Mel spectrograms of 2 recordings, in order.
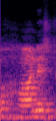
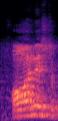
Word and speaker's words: honest: ऑनेस्ट हमारा कहां से प्रारंभ होता है, यच से, HONEST, वैसे पढ़ो तो हॉनेस्ट लिखा है। ठीक है, इसका मतलब होता है ईमानदार। ऑनेस्ट इसको यच इसमें साइलेंट है, ऑनेस्ट पढ़ते हैं इसको, लेकिन इसका हिंदी में क्या है, ऑनेस्ट है।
